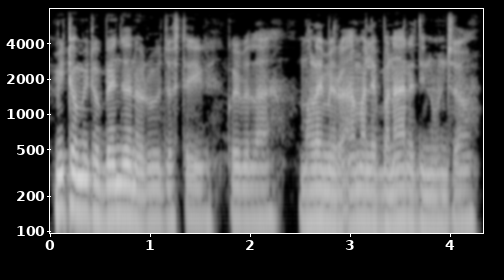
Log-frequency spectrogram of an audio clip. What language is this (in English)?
Nepali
